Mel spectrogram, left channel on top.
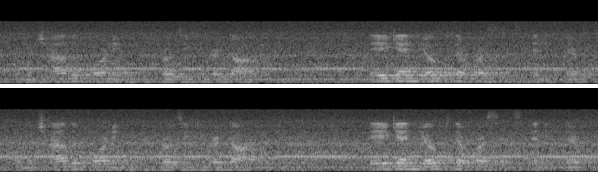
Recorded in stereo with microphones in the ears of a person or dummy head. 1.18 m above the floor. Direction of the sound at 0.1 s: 20° right (ahead or behind).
